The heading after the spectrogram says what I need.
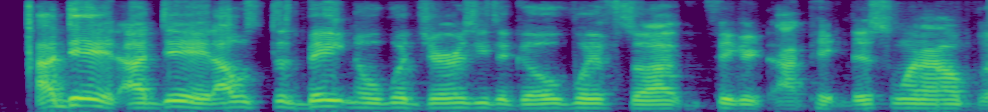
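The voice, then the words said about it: Hoarse, worn-out voice. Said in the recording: “my voice is kind of shot a little bit”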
